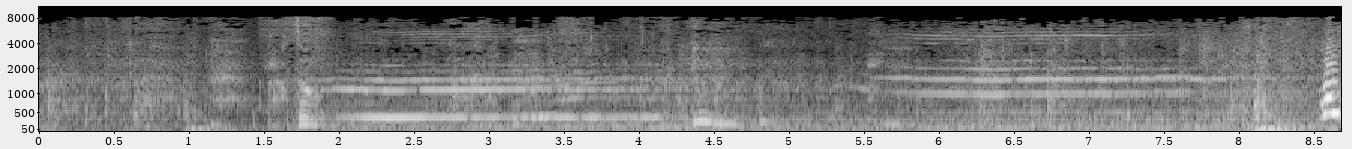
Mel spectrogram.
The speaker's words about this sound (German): Ich glaub's nicht. Das hört sich an wie Walgesang. Du meinst die Laute, mit denen Wale sich verständigen? Ich dachte, das wäre eher so ein Klicken. Ja. Ja, das kommt drauf an, welcher Wal.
